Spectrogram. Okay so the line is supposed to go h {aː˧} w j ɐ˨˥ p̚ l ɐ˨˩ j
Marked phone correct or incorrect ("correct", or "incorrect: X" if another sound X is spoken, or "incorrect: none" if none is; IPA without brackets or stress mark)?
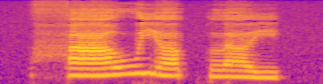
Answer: incorrect: aː˨˥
